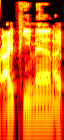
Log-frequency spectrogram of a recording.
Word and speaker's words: Ip Man: Is it Ip Man or IP Man? – IP Man.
